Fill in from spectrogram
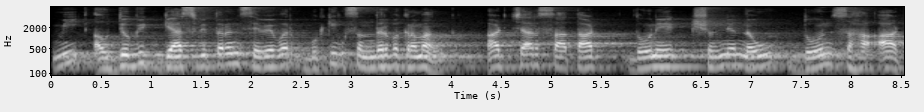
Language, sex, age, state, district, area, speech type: Marathi, male, 45-60, Maharashtra, Ahmednagar, urban, read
